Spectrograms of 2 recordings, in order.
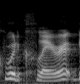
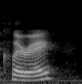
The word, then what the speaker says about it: claret: Would claret be okay, right with you? Anything, but don't you pronounce it claret? No. Claret. You pronounce the T, just as in fillet.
